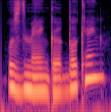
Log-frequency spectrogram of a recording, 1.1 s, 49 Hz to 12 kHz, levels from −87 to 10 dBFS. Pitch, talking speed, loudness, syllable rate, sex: 175 Hz, 270 wpm, -15 LUFS, 6.3 syllables/s, female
